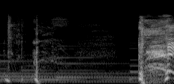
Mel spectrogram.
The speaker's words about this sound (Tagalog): Kuya, nag-aalala talaga ako dyan sa ubo mo.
